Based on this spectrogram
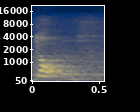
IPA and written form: ˡglɒʔo (glottal)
